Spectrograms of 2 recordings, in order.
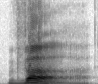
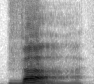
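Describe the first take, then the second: First: The word begins with a V sound. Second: The word begins with a V sound.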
